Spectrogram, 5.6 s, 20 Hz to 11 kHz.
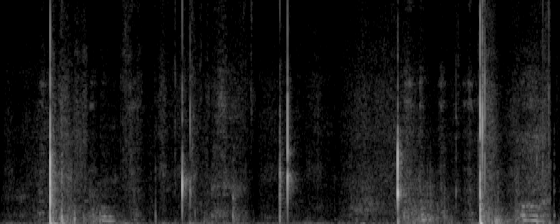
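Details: Several sharp, brief cracks with quiet room sound between: joint cavitation during a chiropractic spinal manipulation in a patient with shallow TMJ diagnosed at 16.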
